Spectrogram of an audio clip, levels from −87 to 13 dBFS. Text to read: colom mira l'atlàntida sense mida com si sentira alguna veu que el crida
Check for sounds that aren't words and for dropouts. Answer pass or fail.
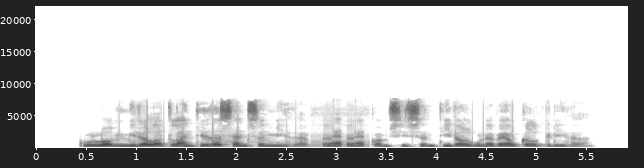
fail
